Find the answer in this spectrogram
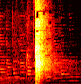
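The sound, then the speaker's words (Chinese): A single sharp whip crack strikes the ground, a bright, snapping burst that cuts through quiet and fades quickly with a short ringing tail. No voices are present. “见他不吱声，柳灵玉又将鞭子甩在地上，弄出“啪”的一声脆响”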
